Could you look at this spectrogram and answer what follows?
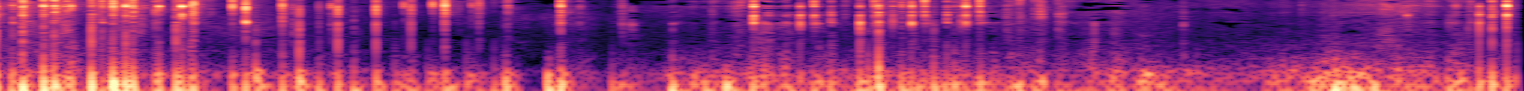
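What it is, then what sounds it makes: Bamboo lid scratched and tapped with nails. Long acrylic nails scratch and tap across the printed top of a round, flat, palm-sized bamboo lid decorated with a flower-and-butterfly print, held just above a fluffy mic cover. The result is a dense, continuous run of quick, dry scratches and soft taps. It sounds heavy and muffled in the low end, with faint bright flicks riding on top.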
